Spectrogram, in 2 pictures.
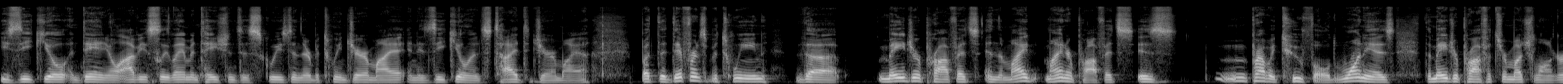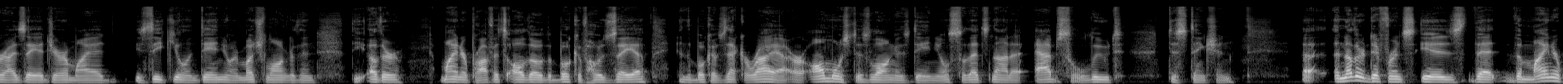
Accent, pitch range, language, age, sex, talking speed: American, 105-130 Hz, English, 40-59, male, 155 wpm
